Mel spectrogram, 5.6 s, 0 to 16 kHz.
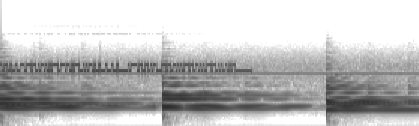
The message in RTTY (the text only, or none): … DE ZS1EIB R R FB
